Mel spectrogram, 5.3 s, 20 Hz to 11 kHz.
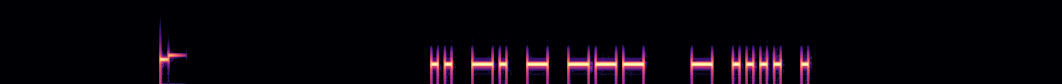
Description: Morse code, heard as a keyed tone, about 34 wpm, 700 Hz. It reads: INTO THE
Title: Sets of 2 Words 35wpm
